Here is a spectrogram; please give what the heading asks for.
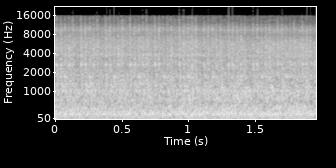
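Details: Howo 380 truck diesel that previously only cranked without starting, after fitting new injectors: steady, even clatter at idle with no misses or stumbles; runs cleanly, normal idle.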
